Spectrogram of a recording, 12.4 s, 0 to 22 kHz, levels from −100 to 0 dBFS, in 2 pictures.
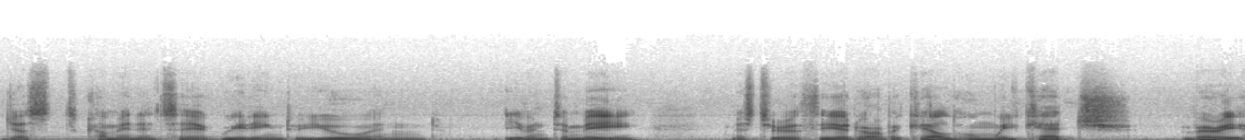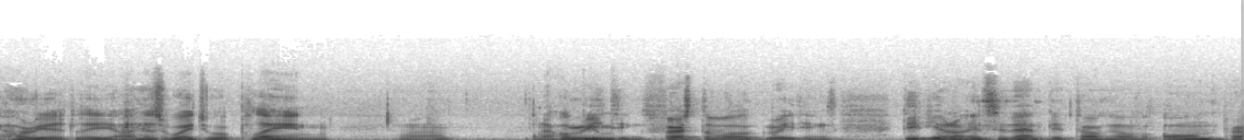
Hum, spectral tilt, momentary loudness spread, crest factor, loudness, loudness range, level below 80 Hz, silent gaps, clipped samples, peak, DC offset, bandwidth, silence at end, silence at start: none; -4.5 dB/octave; 12 LU; 20 dB; -31 LUFS; 3 LU; -52 dBFS; none; under 0.1%; -10 dBFS; under 0.1%; 12 kHz; 0 s; 0 s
